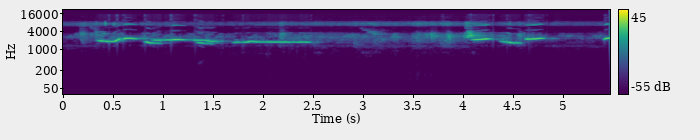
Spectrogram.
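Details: Black-winged myna lure song made of smooth, sustained whistles that hold steady or dip slightly, run together over a soft chattering background, with a few sharper whistled notes near the end.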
